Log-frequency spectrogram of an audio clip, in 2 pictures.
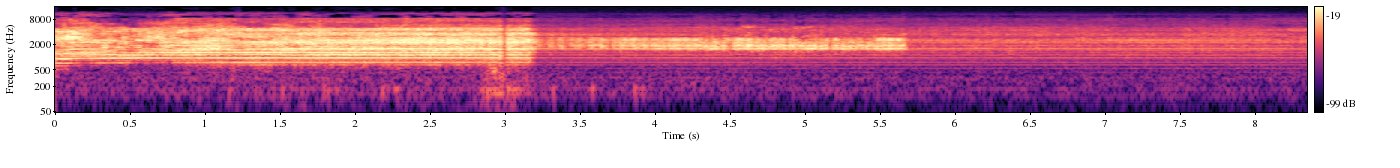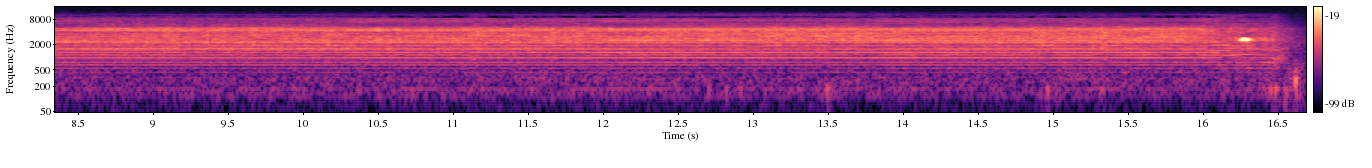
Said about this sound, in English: what I'm using is the Cordless Detailers LI, and these come very sharp, so you gotta be careful when you're using these trimmers.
